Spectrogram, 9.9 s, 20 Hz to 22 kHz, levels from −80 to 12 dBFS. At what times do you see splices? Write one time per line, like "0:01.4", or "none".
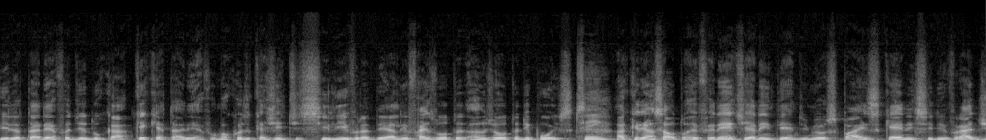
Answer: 0:01.3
